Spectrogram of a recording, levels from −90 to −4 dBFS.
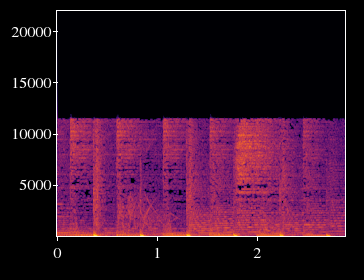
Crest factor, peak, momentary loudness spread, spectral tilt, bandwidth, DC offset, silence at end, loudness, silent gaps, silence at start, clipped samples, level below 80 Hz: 18 dB; -10 dBFS; 6 LU; -4 dB/octave; 12 kHz; under 0.1%; 0 s; -28 LUFS; none; 0 s; under 0.1%; -36 dBFS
